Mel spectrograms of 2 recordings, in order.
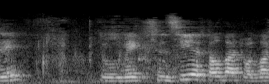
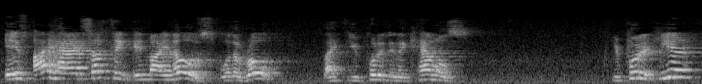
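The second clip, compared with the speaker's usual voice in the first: much higher, louder pleading cry; Sufyan's impassioned confession; 8 semitones higher, 6 dB louder than usual. Retold or imitated. Sufyan tells the people why he walks, impassioned cry. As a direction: cry out your guilt before the people. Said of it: "Sufyan said".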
